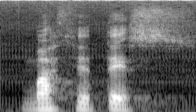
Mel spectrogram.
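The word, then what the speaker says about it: μαθητής: Vamos a ver nueva pronunciación de, ahora en este caso, macetes.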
